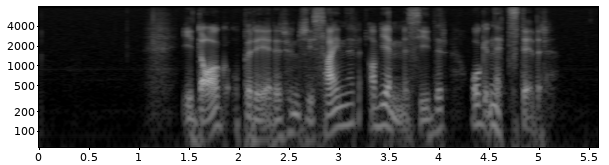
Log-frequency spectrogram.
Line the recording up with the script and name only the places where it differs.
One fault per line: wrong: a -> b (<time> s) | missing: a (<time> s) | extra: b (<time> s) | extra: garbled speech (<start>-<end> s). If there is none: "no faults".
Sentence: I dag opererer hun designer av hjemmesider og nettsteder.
no faults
